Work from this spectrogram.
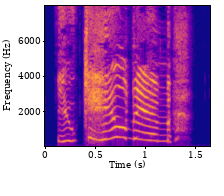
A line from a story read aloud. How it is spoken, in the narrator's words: shrieked Virginia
